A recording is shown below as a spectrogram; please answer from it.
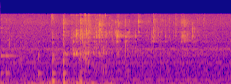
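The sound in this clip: Beer being poured, a faint liquid gurgle and trickle with small splashy bursts, heard alone without voices.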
